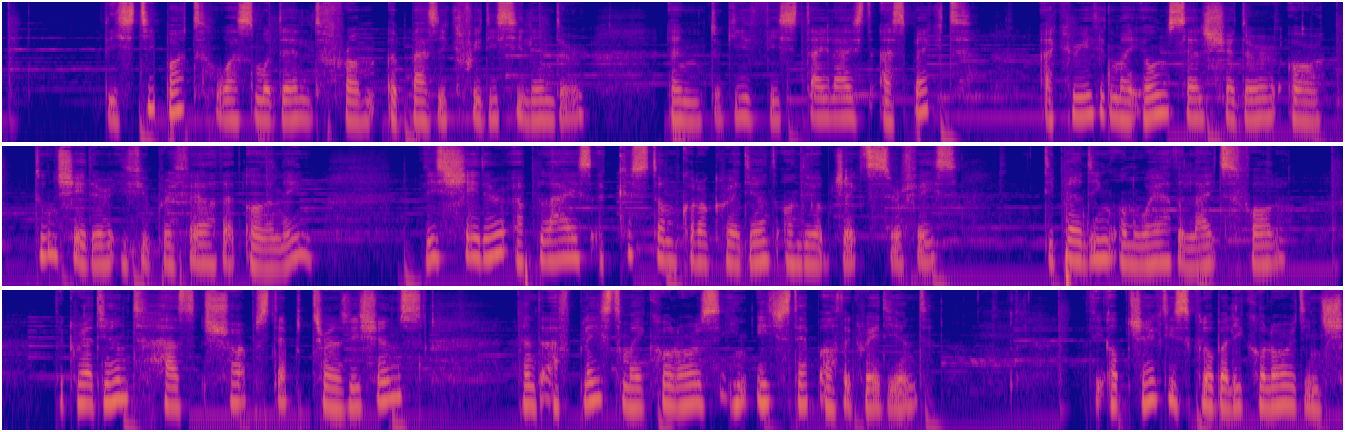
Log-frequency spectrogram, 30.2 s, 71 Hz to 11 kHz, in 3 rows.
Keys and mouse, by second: 0.0 middle click, 1.1 middle click, 2.0 click, 3.7-4.6 middle drag, 7.0 click, 7.1-8.6 shift+middle drag, 12.2 shift+middle click, 13.9-14.5 drag, 16.1-16.6 shift+drag, 17.3-17.6 shift+drag, 18.2 shift+middle click, 21.2 click, 22.5-26.8 drag, 29.2 ctrl+z, 29.4 ctrl+z.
